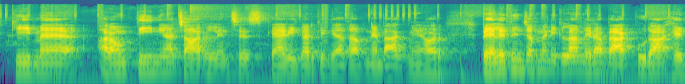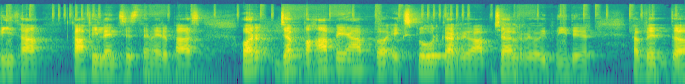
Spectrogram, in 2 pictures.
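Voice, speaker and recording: This man speaks at a fairly slow pace with fairly even intonation. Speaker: photography educator. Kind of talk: tutorial. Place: studio. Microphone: lapel.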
